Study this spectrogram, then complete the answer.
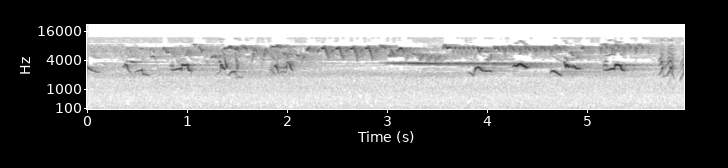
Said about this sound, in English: And somehow it sounds different. And really, like, you can hear how lively all the bird song is right now. They have a lot to say. It's like their first communication of the day. They're just waking up.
